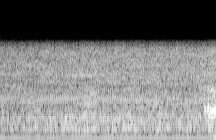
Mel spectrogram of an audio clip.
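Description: Steady whirring hiss of an electric core drill motor running, with faint steady tones and no rise or fall in pitch.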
